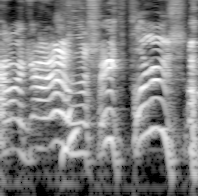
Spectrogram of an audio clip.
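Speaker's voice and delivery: muffled, mumbled delivery. Voicing a sword stuck inside its sheath: muffled mumbling. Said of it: "your mumbling was too good".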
